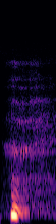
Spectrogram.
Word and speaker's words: Conch: nice from conch Lake con you're pronouncing it wrong it's con con it's a hot morning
